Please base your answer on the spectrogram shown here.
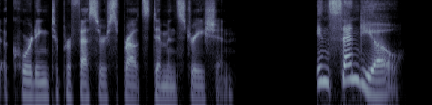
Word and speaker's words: Incendio: Professor Sprout told us the spell's pronunciation is incendio, and the wand movement is as if you were drawing a flame.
